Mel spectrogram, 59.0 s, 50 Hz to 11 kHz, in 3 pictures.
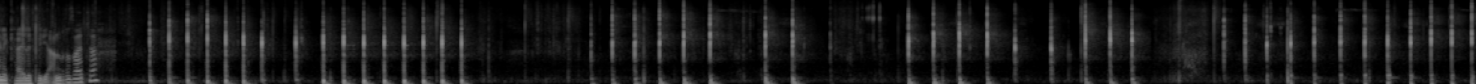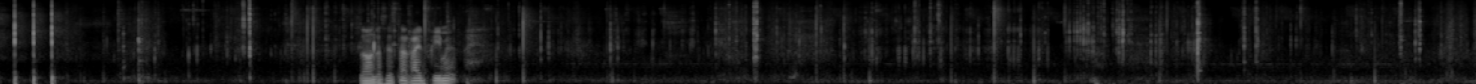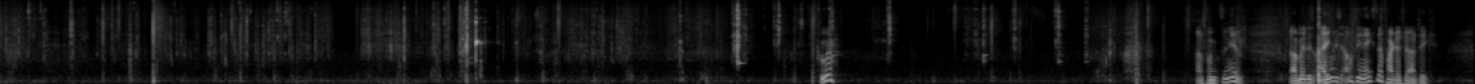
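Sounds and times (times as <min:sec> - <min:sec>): wooden clicks and cracks: 0:07.0 - 0:15.3, 0:16.2 - 0:25.0, 0:26.3 - 0:43.8, 0:51.1 - 0:55.3
wood scraping: 0:55.7 - 0:57.6.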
